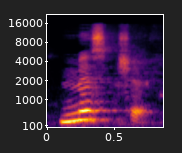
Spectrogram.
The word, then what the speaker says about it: mischief: Okay, this one is not a long E, even though it's spelled with IE. This is like a sound. Mischief. The child is getting up to mischief again. Just because it's IE, you know, English, there's always an exception, so this is not long E sound.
